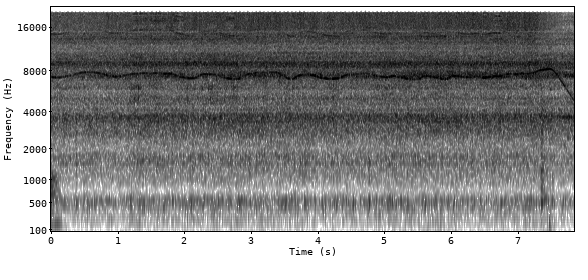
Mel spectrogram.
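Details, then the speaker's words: High-pitched whine of a dental handpiece with bur, with faint grinding, cutting an extracted tooth in a simulated root canal demonstration; the clean tooth is treated as if deeply decayed, and cutting stands in for caries removal. "치아를 삭제를 하고요. 이건 이제 실제 입안에서는 충치를 제거하는 과정이 되겠죠."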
